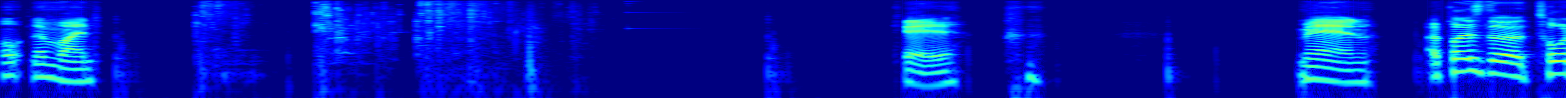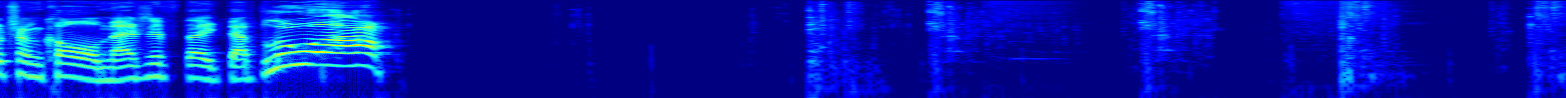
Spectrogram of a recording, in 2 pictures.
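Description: A pickaxe chips at stone with short knocks.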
